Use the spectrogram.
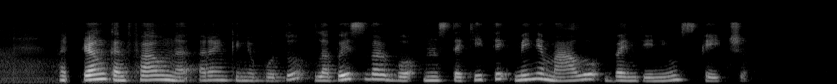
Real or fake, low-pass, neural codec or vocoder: fake; 7.2 kHz; codec, 24 kHz, 0.5 kbps, DualCodec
